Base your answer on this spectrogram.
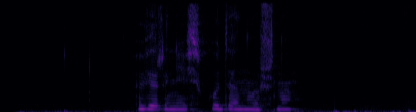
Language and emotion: Russian, neutral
